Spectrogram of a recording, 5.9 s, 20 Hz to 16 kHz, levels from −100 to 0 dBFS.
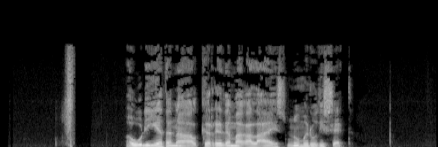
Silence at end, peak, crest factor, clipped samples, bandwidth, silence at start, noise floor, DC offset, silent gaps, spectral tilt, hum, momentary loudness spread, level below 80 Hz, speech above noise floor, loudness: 1.3 s; -4 dBFS; 18 dB; under 0.1%; 11.5 kHz; 0.85 s; -77 dBFS; under 0.1%; none; -5.5 dB/octave; none; 12 LU; -60 dBFS; 58 dB; -21 LUFS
